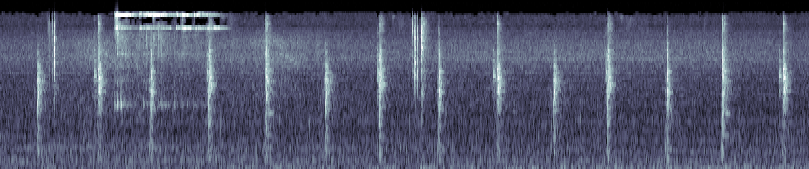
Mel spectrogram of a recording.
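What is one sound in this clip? Footsteps thud steadily along a hard floor.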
